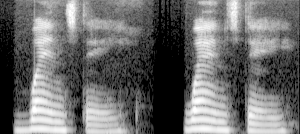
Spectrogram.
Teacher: say Wednesday the correct way to say it is Wednesday Wednesday the first D is silent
